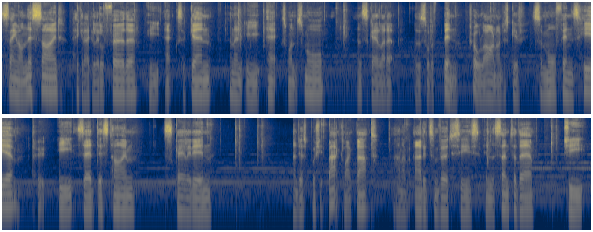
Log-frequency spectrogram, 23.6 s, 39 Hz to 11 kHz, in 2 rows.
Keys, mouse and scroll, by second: 2.0 click, 2.6 s, 2.8 x, 4.2 click, 4.8 e, 5.3 x, 6.6 click, 6.8 s, 8.2 click, 9.2 ctrl+r, 9.8 click, 13.9 click, 14.8 s, 15.9 click, 16.4 g, 16.9 x, 18.2 click, 22.8 g.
